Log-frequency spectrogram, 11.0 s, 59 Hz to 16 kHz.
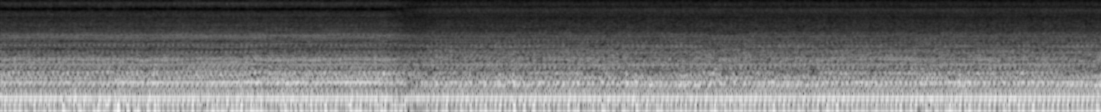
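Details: Freshly rebuilt 426 Hemi crate V8 (new heads, intake, pistons) on a run stand during flat-tappet cam break-in at 2400–2500 rpm, 32 degrees timing, 150°: steady, even high-idle drone, no ticking or knocking; healthy.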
